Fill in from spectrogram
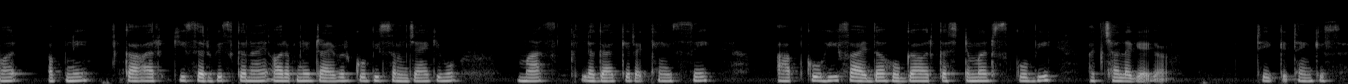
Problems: low volume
